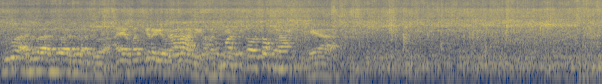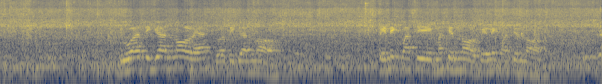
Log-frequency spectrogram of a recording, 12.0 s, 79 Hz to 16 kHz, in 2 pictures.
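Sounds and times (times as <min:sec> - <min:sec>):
small toy car motors whirring: 0:00.0 - 0:12.0.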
